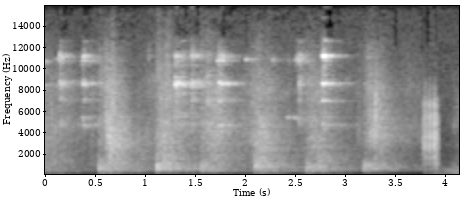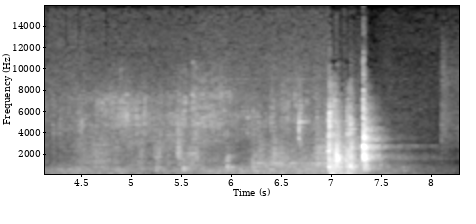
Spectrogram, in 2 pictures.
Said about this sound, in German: Schließt bitte hinter mir die Tür. Aus Sicherheitsgründen. Machen wir, Madame.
